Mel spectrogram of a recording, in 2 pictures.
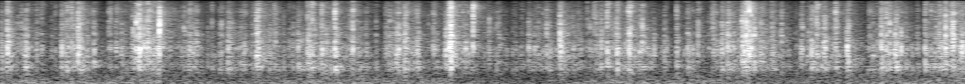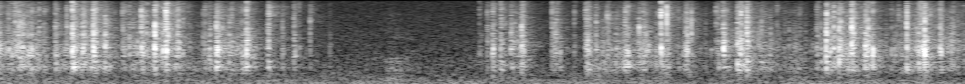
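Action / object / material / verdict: scrape / plastic puzzle cube / plastic / none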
